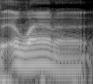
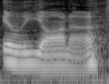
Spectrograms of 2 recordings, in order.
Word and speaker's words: Ilana: Yeah, it's Ilana. It's like Ilana with an I. But it would be like Ileana if you like actually just said it how, like, if you Yeah. pronounce the I.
